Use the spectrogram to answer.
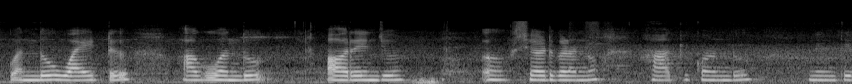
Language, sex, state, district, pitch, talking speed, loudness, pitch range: Kannada, female, Karnataka, Bidar, 200 Hz, 75 wpm, -19 LUFS, 195-210 Hz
